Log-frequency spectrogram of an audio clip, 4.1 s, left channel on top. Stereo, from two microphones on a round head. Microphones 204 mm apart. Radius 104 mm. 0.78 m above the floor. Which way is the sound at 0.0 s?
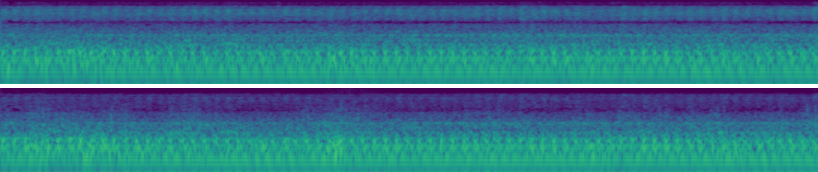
70° left (ahead or behind).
